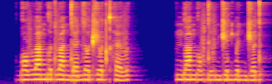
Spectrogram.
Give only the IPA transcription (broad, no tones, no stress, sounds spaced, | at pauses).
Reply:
ɡ ɔ v β a ŋ ɡ ɤ d v a n d ɛ n z ɤ d ʒ ɤ d kʰ ɛ v | ŋ ɡ a ŋ ɡ ɔ v d ɪ v n d͡ʒ ɪ d m ø d n d͡ʒ ə d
